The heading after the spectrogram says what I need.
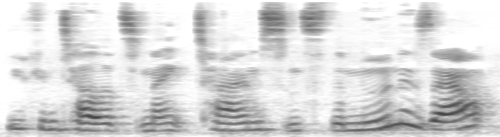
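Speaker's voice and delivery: ordinary delivery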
